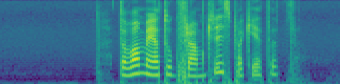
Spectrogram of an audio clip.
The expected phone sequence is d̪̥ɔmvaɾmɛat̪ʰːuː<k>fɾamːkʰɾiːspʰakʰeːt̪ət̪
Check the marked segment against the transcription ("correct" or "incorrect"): incorrect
